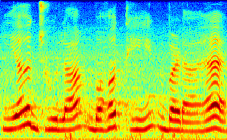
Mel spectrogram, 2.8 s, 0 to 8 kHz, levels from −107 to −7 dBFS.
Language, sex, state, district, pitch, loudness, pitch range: Hindi, female, Punjab, Pathankot, 230 Hz, -14 LUFS, 225-265 Hz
